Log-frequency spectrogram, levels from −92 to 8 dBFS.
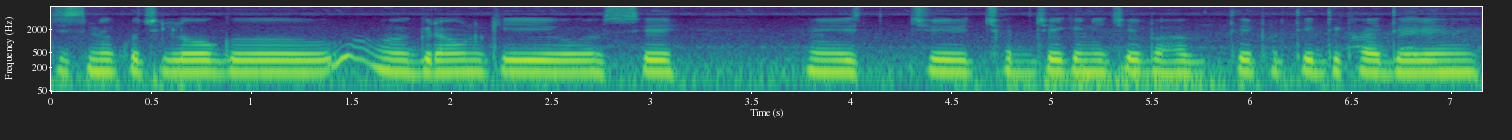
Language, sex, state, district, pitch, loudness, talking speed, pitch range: Hindi, male, Rajasthan, Bikaner, 160 Hz, -13 LUFS, 150 wpm, 155-165 Hz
